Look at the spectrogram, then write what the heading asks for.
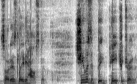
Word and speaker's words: Houston: They approached Lady Hston, and to be clear, her name is pronounced Hston in English, not like the town in Texas with the American pronunciation. So, it is Lady Hston.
